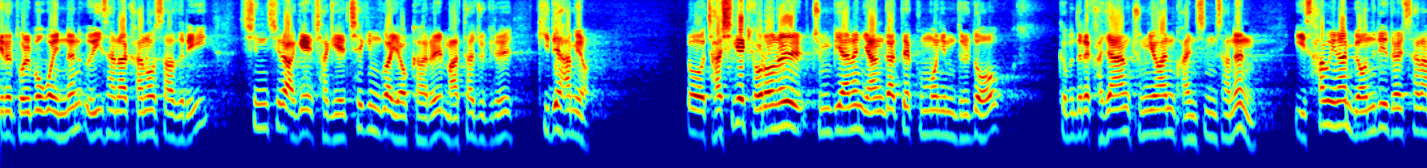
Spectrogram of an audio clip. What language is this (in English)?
Korean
